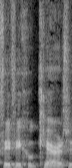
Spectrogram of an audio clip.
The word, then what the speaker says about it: Fifi Hoo-Kers: At every social media you can think of, at Fifi Who Cares, Fifi Who Cares spelled with an F. Who Cares, it's spelled like a hooker.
